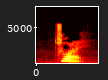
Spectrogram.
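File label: "拽", Mandarin Chinese; hsk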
